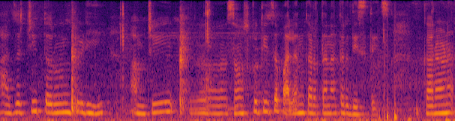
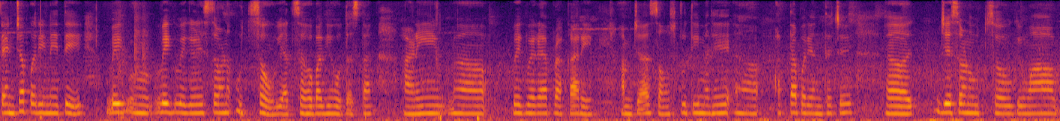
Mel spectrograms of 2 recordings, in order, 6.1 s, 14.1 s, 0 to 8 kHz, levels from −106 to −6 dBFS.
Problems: constant background noise, background conversations at intervals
